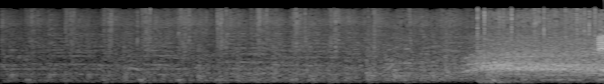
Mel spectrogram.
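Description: Basketball arena crowd murmuring during live play, then swelling louder into cheering about five seconds in.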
